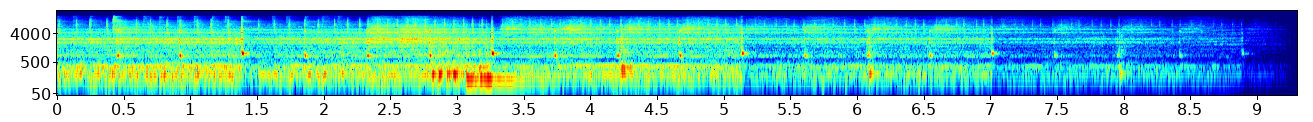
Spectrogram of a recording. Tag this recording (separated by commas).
Bass drum, Drum kit, Snare drum, Percussion, Drum, Rimshot, Drum roll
